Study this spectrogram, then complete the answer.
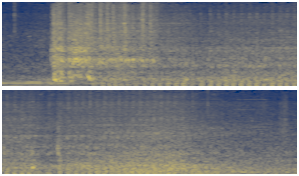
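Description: The engine of a Honda Beat scooter with sluggish acceleration turns over with a short starter whir, catches and settles into a steady, close, rapid idle putter that runs to the end, with no talking.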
